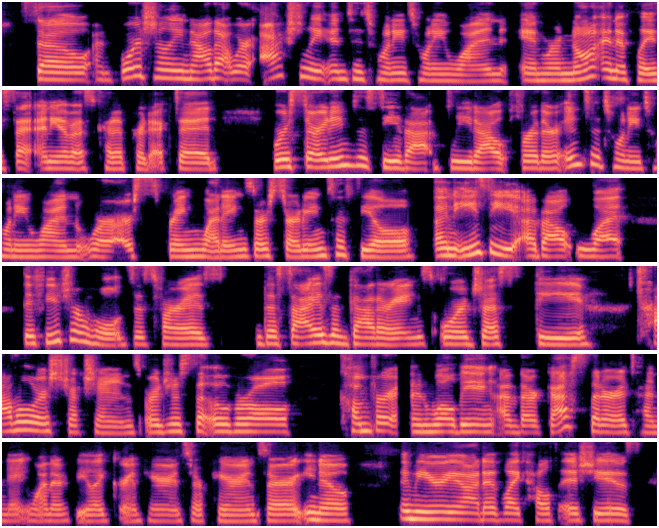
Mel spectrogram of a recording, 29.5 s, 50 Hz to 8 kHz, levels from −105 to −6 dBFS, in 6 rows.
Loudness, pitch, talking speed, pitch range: -24 LUFS, 195 Hz, 175 wpm, 185-220 Hz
